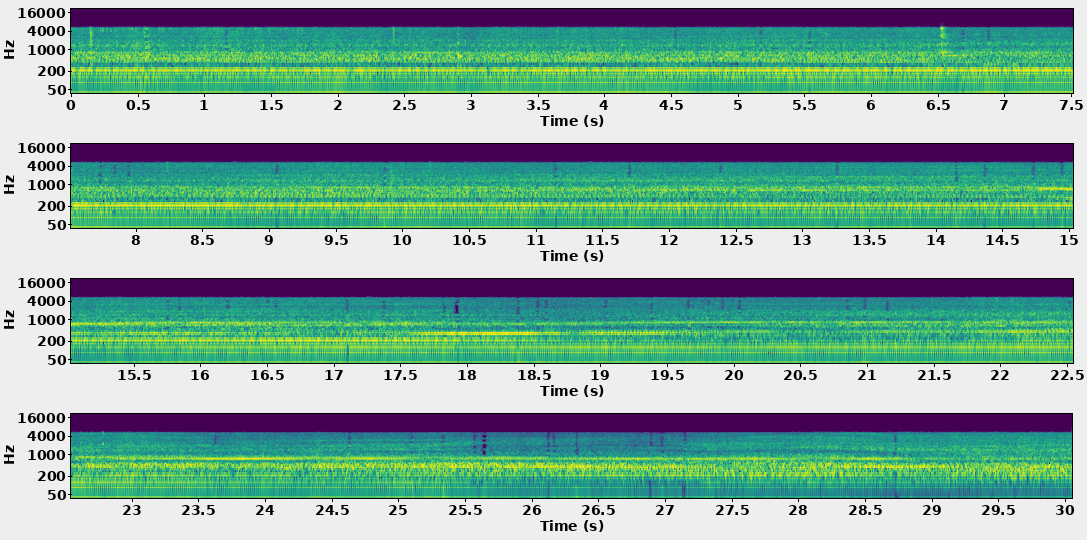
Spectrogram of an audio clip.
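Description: Skid-steer loader with a hydraulic tree spade, its engine running steadily throughout, with a slight drop in loudness about two-thirds of the way through.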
